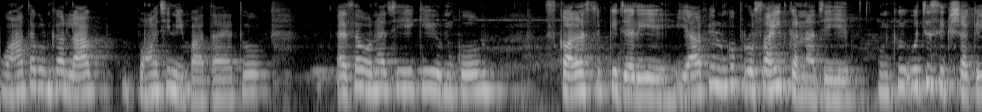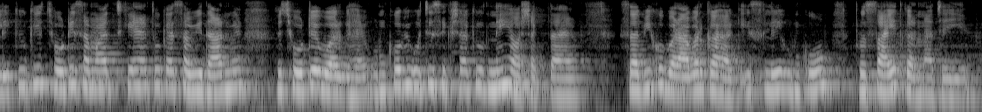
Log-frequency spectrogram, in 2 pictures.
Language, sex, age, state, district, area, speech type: Hindi, female, 45-60, Madhya Pradesh, Jabalpur, urban, spontaneous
